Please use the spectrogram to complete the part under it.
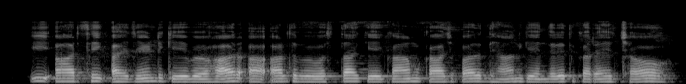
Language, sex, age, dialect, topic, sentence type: Maithili, male, 18-24, Eastern / Thethi, banking, statement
